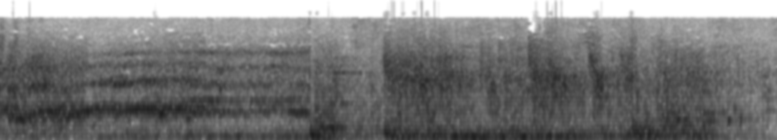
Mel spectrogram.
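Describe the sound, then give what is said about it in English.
A car's tyres squeal loudly in a long skid, followed by a rumbling engine and a few more sharp screeches as it lurches to a stop. No voices. “Yes, well, I thought we'd get out the car first.”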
